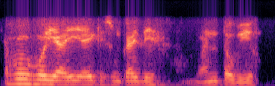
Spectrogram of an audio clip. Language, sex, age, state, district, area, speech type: Manipuri, male, 30-45, Manipur, Kangpokpi, urban, conversation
